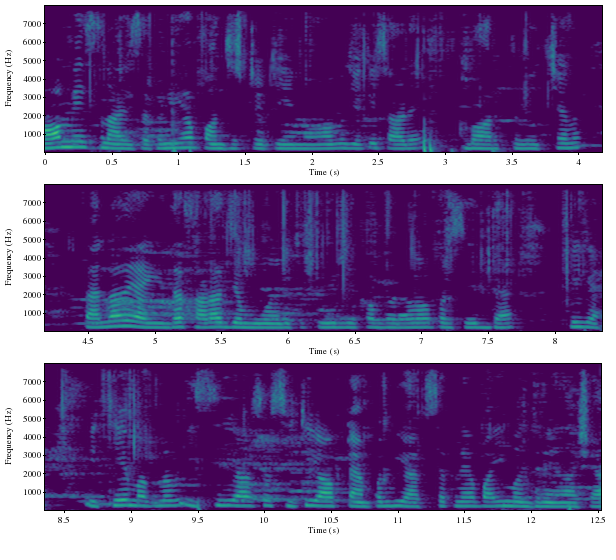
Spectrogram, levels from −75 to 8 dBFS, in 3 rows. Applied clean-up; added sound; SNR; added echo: classical method log-MMSE.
